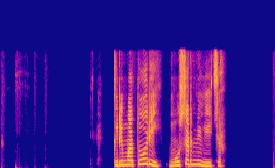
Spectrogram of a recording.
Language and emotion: Russian, neutral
